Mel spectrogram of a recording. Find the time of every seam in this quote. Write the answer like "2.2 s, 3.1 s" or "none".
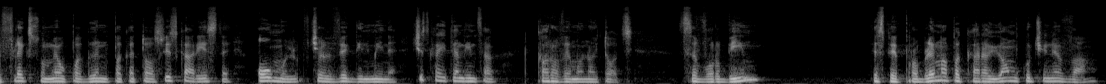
none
